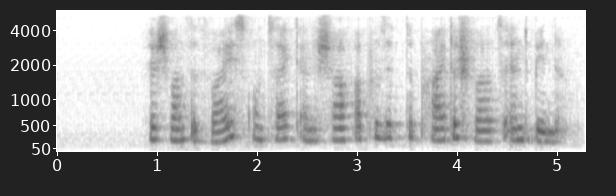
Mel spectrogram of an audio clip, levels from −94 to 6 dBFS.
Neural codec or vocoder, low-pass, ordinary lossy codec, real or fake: codec, 16 kHz, 0.4 kbps, LongCat-Audio-Codec; 5.4 kHz; AAC, 32 kbps; fake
